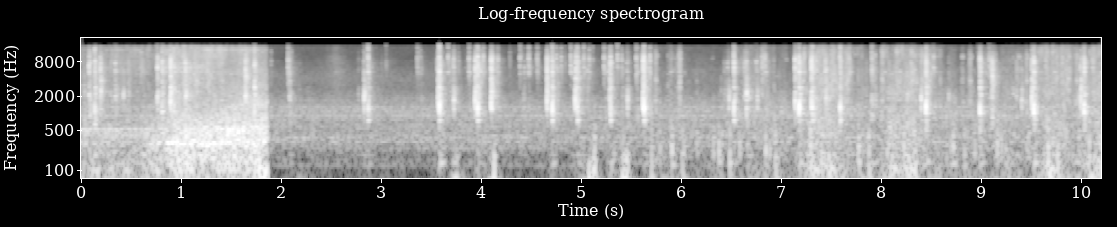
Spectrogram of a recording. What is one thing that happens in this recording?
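Wooden building pieces snap into place with quick, sharp clacks.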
